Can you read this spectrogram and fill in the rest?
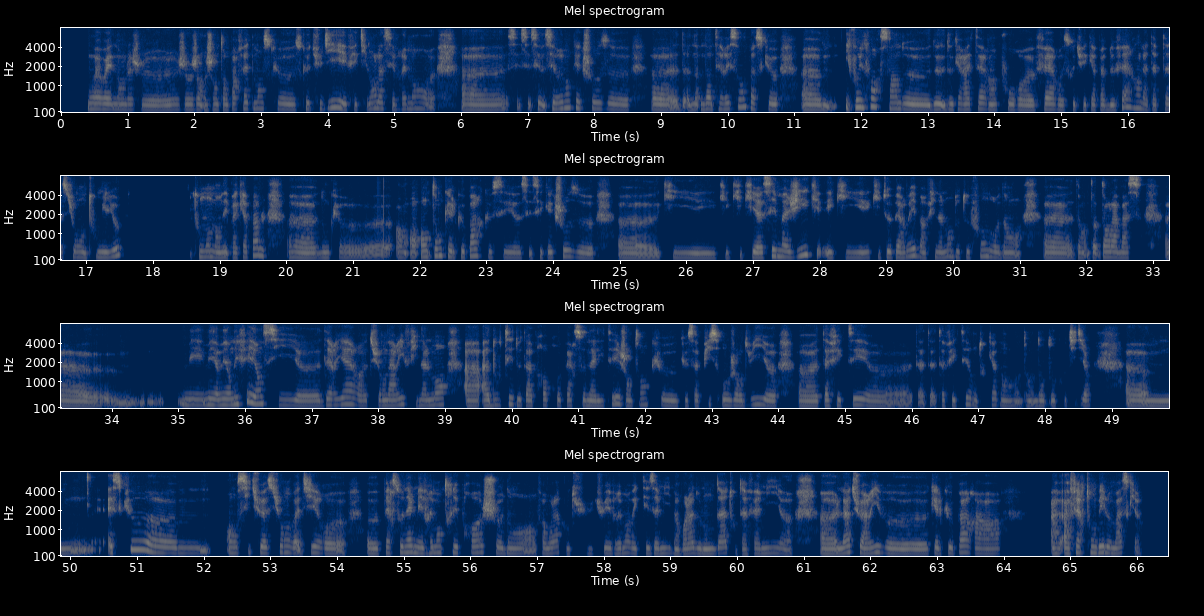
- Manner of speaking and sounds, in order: drawn out: "Hem"; drawn out: "Hem"
- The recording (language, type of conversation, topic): French, advice, Comment gérer ma peur d’être jugé par les autres ?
